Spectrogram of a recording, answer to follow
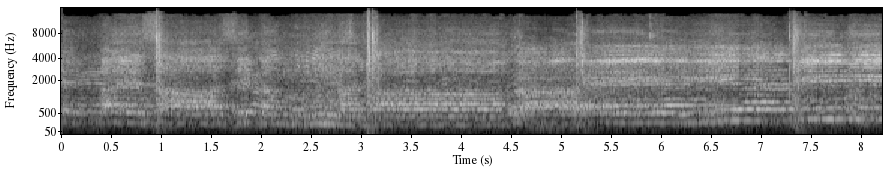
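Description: Group of men chanting a nauha, a Shia mourning lament, in unison through a microphone and PA. Sharp chest-beating slaps of matam cut through about every two seconds, four times.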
